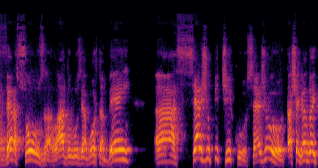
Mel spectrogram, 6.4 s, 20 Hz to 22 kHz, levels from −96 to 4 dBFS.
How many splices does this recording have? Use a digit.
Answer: 0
